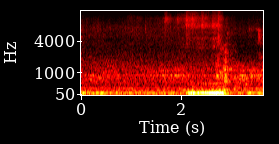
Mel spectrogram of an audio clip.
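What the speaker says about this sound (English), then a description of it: "nothing will ever beat that big block Chevy sound" A restored 1956 Chevrolet 210 custom coupe with a cammed big block Chevy V8 rumbles low while driving, a faint steady drone that swells briefly louder near the end.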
